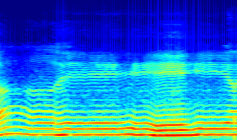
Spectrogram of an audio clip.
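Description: A man chanting a long held 'ya' vowel in a low voice, the note sustained without a break and stepping slightly in pitch a couple of times.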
